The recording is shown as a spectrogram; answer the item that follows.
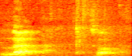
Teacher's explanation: syllable final fortis stops are accompanied by a reinforcing glottal stop at or just before the hold stage. It's called pre-globalization. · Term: glottal reinforcement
